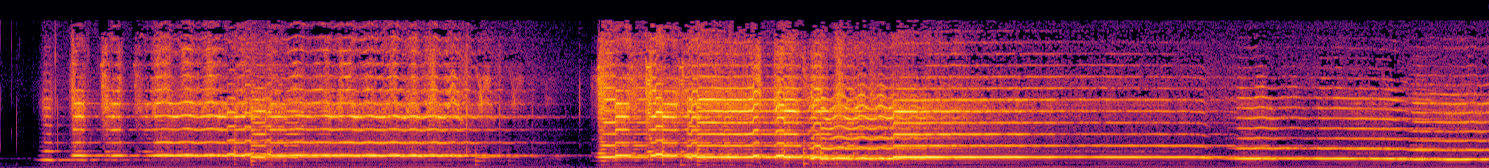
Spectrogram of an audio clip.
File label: Ney Owj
